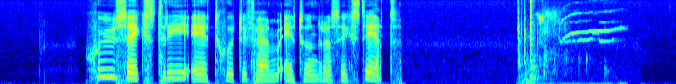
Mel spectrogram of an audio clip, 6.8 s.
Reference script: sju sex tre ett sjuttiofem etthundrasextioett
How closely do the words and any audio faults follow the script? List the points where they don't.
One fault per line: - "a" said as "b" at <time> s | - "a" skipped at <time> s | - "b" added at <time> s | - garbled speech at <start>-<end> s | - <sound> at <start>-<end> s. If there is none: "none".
- squeak at 5.2-6.3 s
